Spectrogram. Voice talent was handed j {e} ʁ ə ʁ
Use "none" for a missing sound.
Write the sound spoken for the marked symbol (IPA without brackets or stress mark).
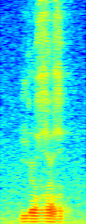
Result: ø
